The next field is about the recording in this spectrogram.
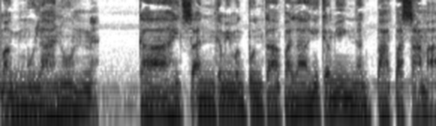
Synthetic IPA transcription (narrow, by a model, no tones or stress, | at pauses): mɐ̰ɡ̚mʊlaːnon | kaːɦɪt̪saʔankɐmimɐɡ̚pʊnt̪apɐlaːɡɪkɐmiŋnɐɡ̚papasa̰ːma̰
